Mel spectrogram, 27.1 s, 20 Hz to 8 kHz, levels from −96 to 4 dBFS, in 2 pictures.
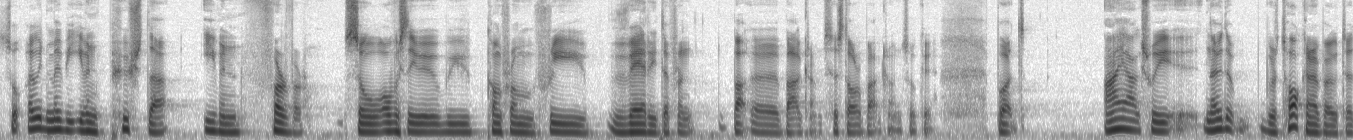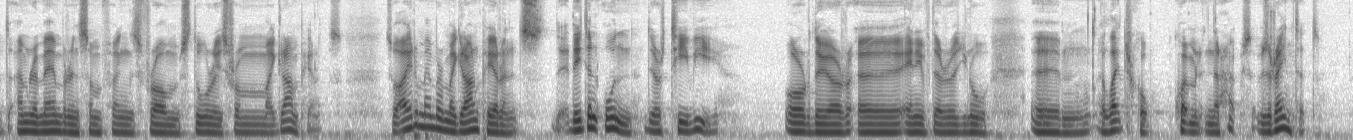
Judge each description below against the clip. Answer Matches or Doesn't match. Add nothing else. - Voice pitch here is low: Matches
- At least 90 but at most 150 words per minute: Matches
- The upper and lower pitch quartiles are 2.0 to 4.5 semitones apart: Matches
